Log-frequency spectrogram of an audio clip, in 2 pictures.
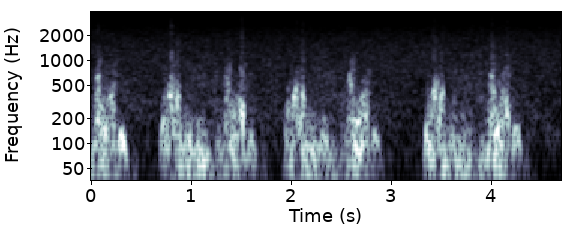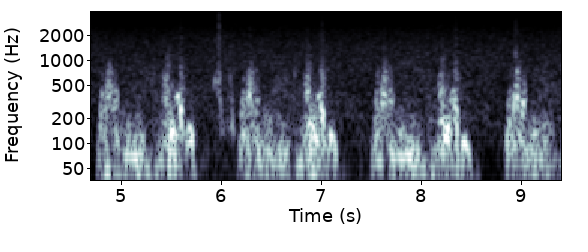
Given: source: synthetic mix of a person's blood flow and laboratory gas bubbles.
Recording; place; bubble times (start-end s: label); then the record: Doppler ultrasound of blood flow; precordium
3.57-3.66 s: bubbles
4.03-4.17 s: bubbles
5.92-6.15 s: bubbles
From the record:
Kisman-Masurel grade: 121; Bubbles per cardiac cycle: 1 to 2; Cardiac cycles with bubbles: 10 to 50%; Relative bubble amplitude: barely perceptible (0.100 to 0.250); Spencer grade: 2 (many but less than half of the cardiac periods contain bubble signals, singularly or in groups); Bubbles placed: anywhere in the cardiac cycle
